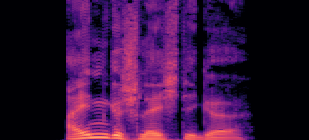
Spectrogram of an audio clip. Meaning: inflection of eingeschlechtig: 1. strong/mixed nominative/accusative feminine singular 2. strong nominative/accusative plural 3. weak nominative all-gender singular
- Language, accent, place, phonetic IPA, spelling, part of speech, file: German, Germany, Berlin, [ˈaɪ̯nɡəˌʃlɛçtɪɡə], eingeschlechtige, adjective, De-eingeschlechtige.ogg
